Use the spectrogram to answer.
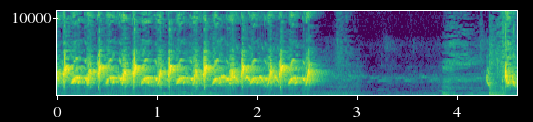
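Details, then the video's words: Sooty-headed bulbul roused to sing by another bird; a rapid chattering series of bubbly notes, nearly three per second, for over two seconds, then a pause and a brief final chirp. "trucukan lain jadi terpancing ikut EMOSI dengan Trucukan Gacor Keras ini"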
